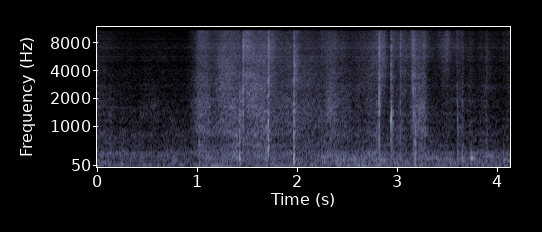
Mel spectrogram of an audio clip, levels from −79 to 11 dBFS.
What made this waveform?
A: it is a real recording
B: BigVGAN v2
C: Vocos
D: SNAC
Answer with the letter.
D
